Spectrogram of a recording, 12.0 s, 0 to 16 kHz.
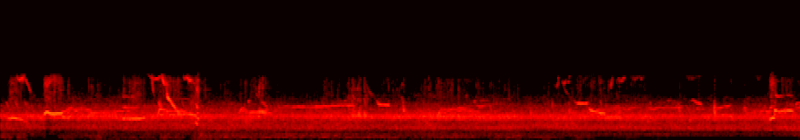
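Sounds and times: steady outdoor hiss: 0:00.0 - 0:12.0.

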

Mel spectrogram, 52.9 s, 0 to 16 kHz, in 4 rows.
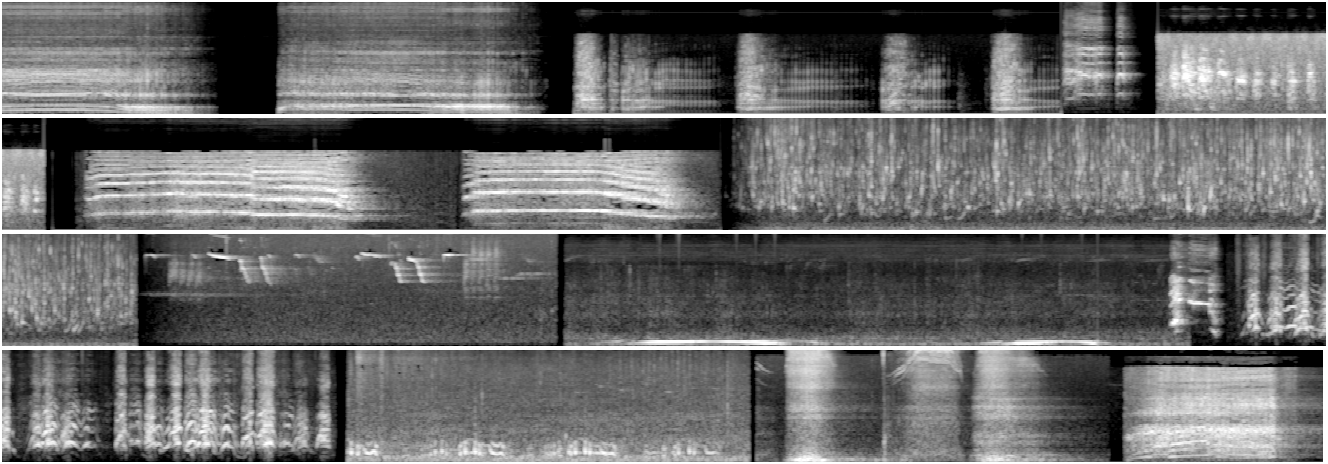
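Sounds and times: water noise: 0:20.5 - 0:27.9, 0:32.1 - 0:37.8, 0:41.2 - 0:50.8
bird chirping: 0:27.9 - 0:32.0.

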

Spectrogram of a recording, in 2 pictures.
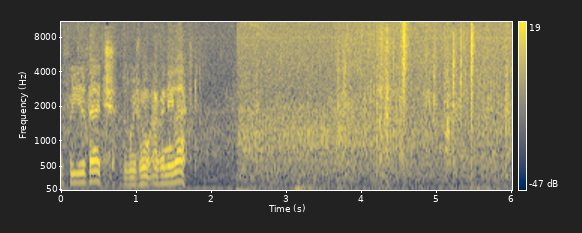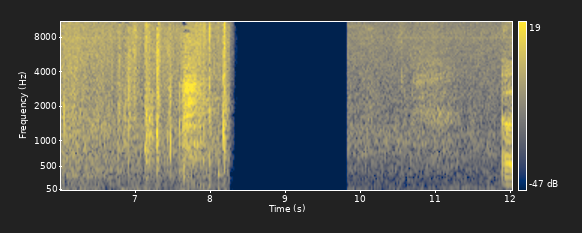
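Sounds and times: leaves rustling: 0:01.3 - 0:08.3
outdoor hiss: 0:02.3 - 0:08.3, 0:09.8 - 0:12.0.

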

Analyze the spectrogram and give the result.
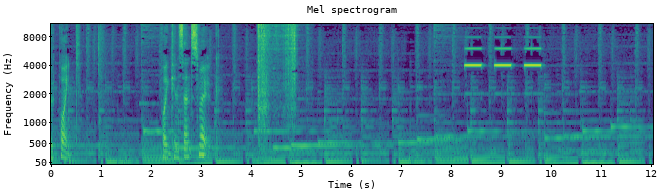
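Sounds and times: background music with bass: 0:00.0 - 0:12.0.

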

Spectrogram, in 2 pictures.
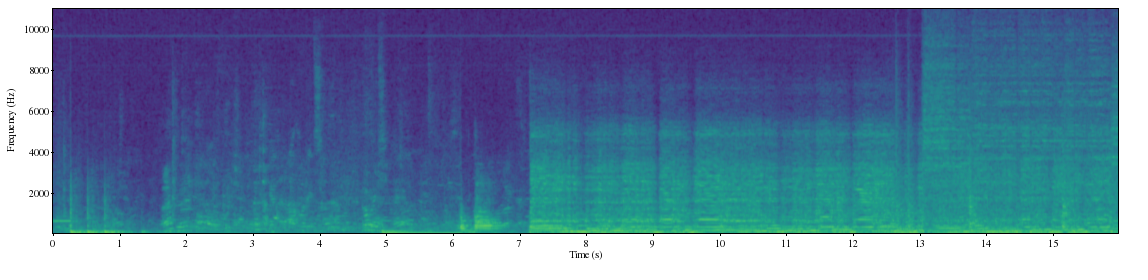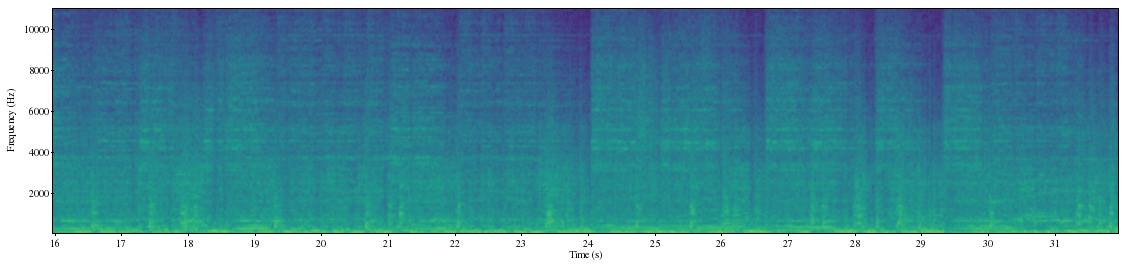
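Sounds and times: cymbals: 0:04.9 - 0:07.4
drum kit: 0:04.9 - 0:08.9, 0:12.5 - 0:31.9
bass guitar: 0:04.9 - 0:31.9
distorted electric guitar: 0:04.9 - 0:31.9.

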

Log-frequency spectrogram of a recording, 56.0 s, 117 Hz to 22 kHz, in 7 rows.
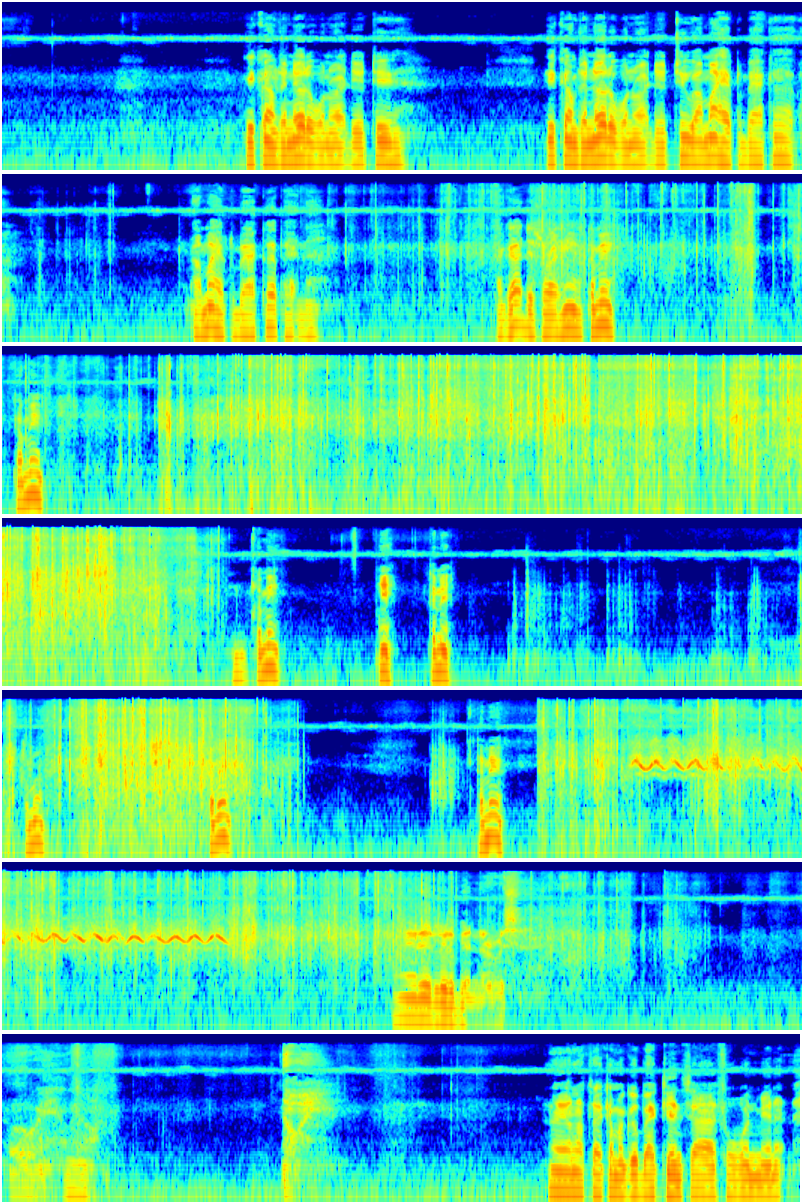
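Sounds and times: crinkling and rustling handling noise: 0:08.2 - 0:26.3, 0:28.6 - 0:35.1, 0:36.2 - 0:48.0
high wavering whistle: 0:38.2 - 0:42.7.

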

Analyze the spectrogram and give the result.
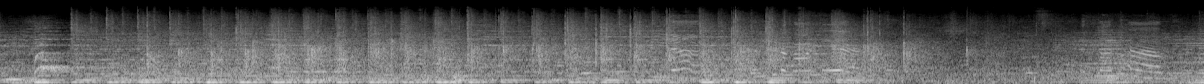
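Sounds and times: pulsing bass line: 0:00.0 - 0:09.0
string ensemble playing: 0:00.0 - 0:12.0.

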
